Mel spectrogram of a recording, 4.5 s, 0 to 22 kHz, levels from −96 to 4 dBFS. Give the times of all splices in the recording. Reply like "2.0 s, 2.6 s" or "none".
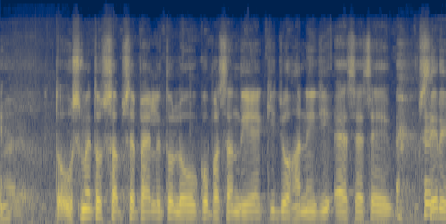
none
